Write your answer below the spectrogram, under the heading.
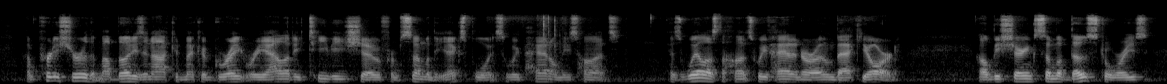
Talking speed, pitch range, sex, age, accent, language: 220 wpm, 120-155 Hz, male, 40-59, American, English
